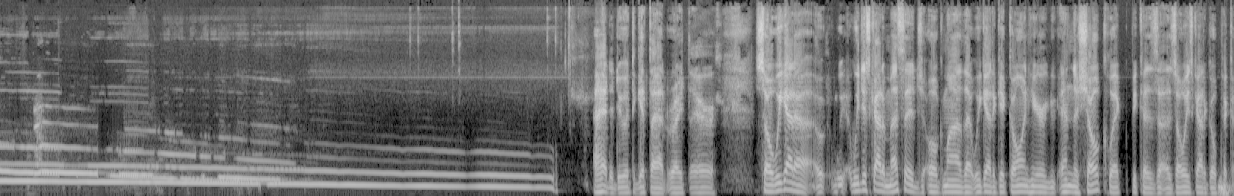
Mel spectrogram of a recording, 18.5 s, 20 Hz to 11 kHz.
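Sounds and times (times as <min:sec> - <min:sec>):
person imitating a wolf howl: 0:00.0 - 0:08.4
speech: 0:08.9 - 0:18.5.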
